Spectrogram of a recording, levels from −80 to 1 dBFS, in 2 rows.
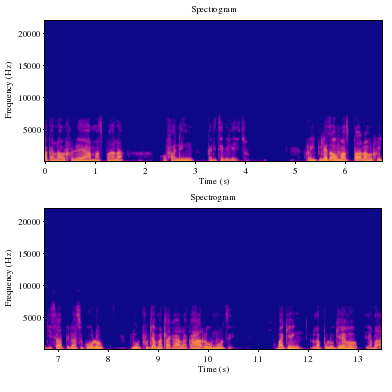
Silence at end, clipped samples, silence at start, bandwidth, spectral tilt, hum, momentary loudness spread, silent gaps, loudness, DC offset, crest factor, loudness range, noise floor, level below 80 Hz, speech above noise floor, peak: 0 s; under 0.1%; 0 s; 7 kHz; -9 dB/octave; none; 12 LU; none; -25 LUFS; under 0.1%; 16 dB; 6 LU; -75 dBFS; -56 dBFS; 51 dB; -8 dBFS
